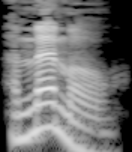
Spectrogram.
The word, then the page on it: a memo: British English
